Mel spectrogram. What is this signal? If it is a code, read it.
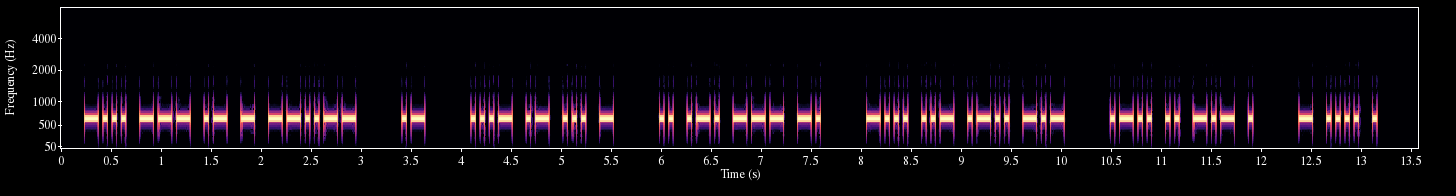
Morse code, heard as a keyed tone, about 27 wpm, 650 Hz. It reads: BOAT, A VAST IRON BULK LIKE THE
